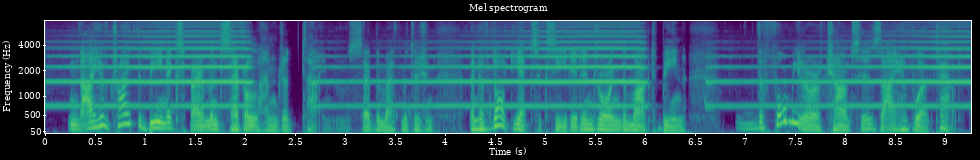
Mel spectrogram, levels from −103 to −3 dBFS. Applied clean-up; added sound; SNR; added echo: none; Trumpet; 2 dB; none.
